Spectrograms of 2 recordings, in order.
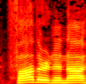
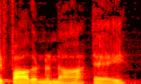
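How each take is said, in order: First: "Father Nana" proclaimed loud and high; a booming "Father Nana"; grand invocation. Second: "Father Nana" muttered low and soft; droning "Father Nana" as if for the hundredth time; tired, deflated litany; weary mock repetition. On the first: Acted. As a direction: call out "Father Nana" like a herald. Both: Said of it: "How many times do you have to say".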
